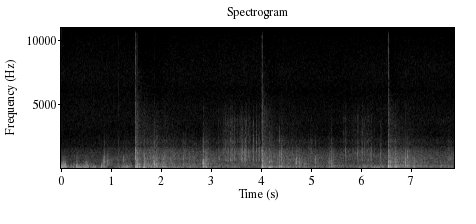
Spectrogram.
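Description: Fireworks display: aerial shells bursting, with three sharp bangs about 1.5, 4 and 6.5 seconds in amid many smaller pops, crackles and low booms.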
